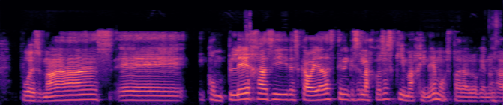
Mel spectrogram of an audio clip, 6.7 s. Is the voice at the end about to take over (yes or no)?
yes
